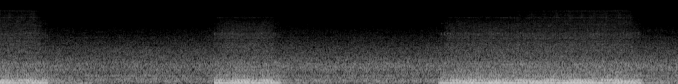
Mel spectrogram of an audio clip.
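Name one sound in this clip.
Windshield wipers sweep back and forth.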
